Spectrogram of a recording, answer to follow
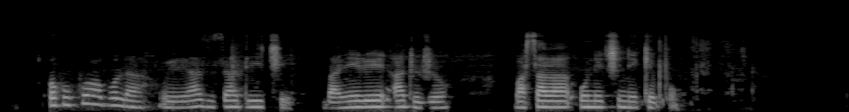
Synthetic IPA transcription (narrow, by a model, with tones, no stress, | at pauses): o˦kʷu˨kʷu˦ɔ˦bʊ˦la˨we˨ɾe˨a˦zɪ˨za˦di˦i˦t͡ʃḛ˨ | ba˨ɲe˦ɾe˦a˦d͡ʒʊ˨d͡ʒo˦ | ɡ͡ba˨sa˦ɾa˦o˦ɲe˦t͡ʃi˦ne˦ke˦bʊ̰˨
